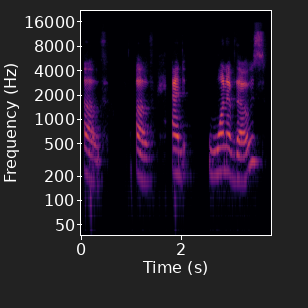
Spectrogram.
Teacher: I tend to always pronounce it, even in rapid speech, but you might hear people drop off the V sound altogether, and it might just sound like one of those.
